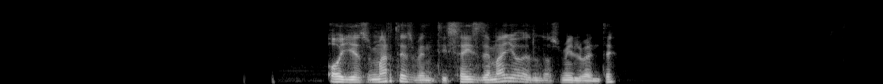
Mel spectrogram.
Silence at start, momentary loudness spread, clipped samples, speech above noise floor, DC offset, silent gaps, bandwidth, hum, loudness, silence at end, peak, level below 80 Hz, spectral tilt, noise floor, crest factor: 3.3 s; 7 LU; under 0.1%; 63 dB; under 0.1%; none; 7.6 kHz; none; -19 LUFS; 2.7 s; -2 dBFS; -64 dBFS; -5.5 dB/octave; -81 dBFS; 20 dB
